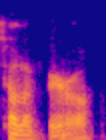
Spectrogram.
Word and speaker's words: Taliaferro: Booker is spelled Taliaferro, but it's pronounced Telefero.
